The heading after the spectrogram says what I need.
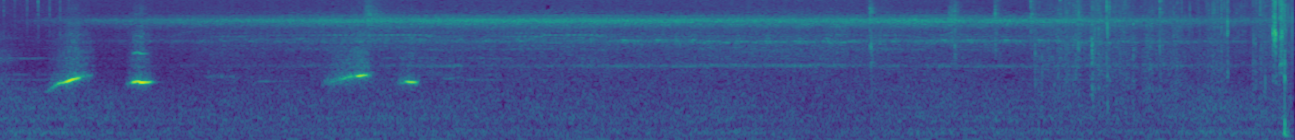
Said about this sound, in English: Do I hear whistling?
